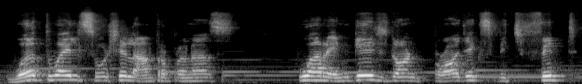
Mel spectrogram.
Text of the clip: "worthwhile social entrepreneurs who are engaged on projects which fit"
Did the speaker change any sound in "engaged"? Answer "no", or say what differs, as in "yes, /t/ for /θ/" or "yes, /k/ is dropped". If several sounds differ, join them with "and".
no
